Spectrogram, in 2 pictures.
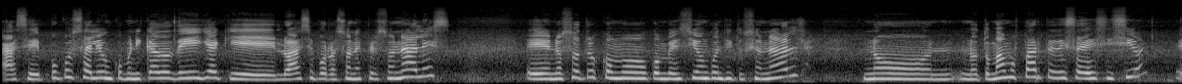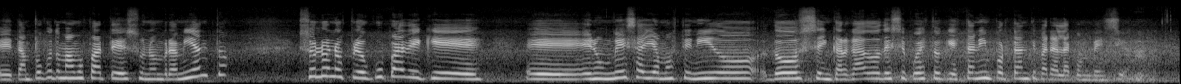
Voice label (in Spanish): cuña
